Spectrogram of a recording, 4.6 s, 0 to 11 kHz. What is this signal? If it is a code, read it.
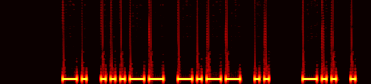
Morse code, heard as a keyed tone, about 20 wpm, 700 Hz. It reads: N3YI DE
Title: USA Callsign DE Callsign - 4 Characters - 20wpm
